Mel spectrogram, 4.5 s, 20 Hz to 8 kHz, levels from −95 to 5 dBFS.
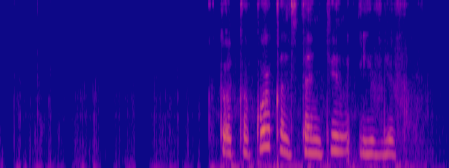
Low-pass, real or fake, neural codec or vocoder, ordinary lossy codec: none; fake; codec, 16 kHz, 4.8 kbps, FACodec; none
